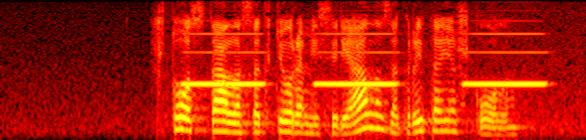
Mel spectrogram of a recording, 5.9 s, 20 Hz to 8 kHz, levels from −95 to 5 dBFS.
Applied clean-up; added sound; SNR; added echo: none; Wind instrument, woodwind instrument; -2 dB; none.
